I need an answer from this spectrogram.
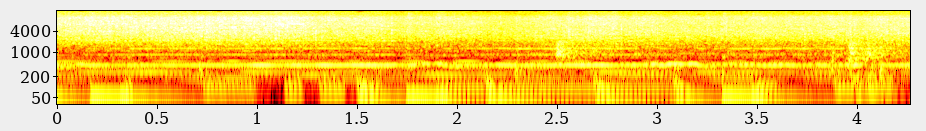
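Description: Broad beans and tomato pieces sizzling in oil in a wok, a steady frying hiss.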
